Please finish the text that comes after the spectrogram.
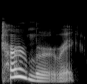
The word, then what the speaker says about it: turmeric: rule turmeric turmeric I always mispronounce this and put stress on the wrong syllable so I have to think in my head what I'm asking you to do is associate it with a word that has the same pattern and this case this pattern 1 2 3 I think sunflower so sunflower turmeric might help me make that Association to remember it um on this tab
